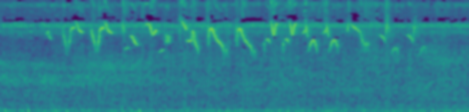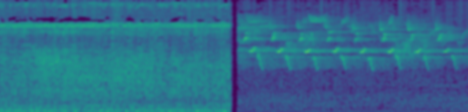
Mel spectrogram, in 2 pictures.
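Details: Indigo bunting singing: quick series of high, sharp chirped notes, some in pairs, repeated rapidly for about seven seconds over steady hiss and insect drone, then a cleaner stretch of clipped, buzzy notes.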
